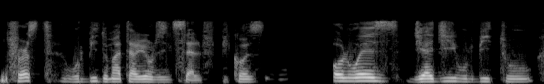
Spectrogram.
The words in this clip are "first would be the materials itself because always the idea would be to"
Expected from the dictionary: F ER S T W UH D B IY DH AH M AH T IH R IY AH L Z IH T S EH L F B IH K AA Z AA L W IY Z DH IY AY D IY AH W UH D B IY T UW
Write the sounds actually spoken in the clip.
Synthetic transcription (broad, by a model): F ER S T W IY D B IY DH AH M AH T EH R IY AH L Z IH T S EH L F B IH K AA Z AA L W IY Z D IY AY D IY W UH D B IY T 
